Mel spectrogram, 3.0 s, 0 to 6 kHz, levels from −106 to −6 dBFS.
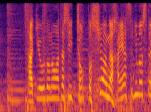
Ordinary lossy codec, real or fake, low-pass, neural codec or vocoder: none; fake; 5.4 kHz; codec, 16 kHz, 0.9 kbps, LongCat-Audio-Codec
